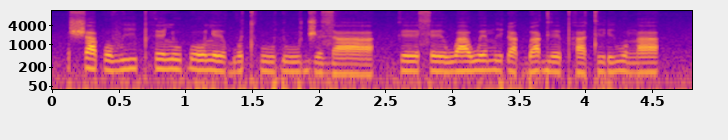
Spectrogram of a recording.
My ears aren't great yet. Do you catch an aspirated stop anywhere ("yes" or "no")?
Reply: yes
